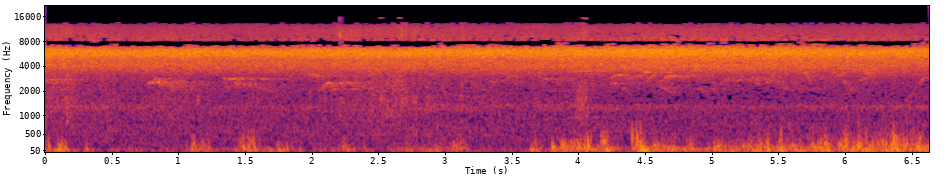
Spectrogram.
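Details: In summer 2021 in Indianapolis, USA, a cicada holds a steady, high, hissing drone without a break, over low rumbling and rustling.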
